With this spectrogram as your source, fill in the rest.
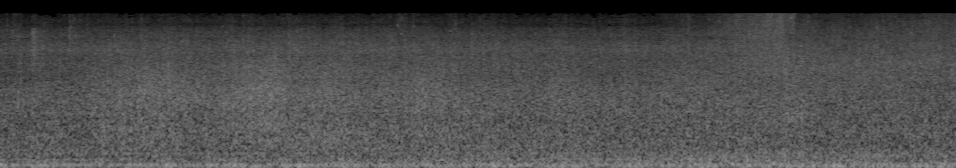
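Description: A car engine rumbles low while driving on a road.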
